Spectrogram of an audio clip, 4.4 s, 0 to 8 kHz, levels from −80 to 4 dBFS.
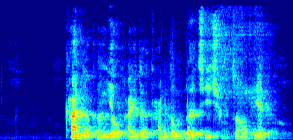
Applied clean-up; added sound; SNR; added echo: neural separator model SepFormer DNS4.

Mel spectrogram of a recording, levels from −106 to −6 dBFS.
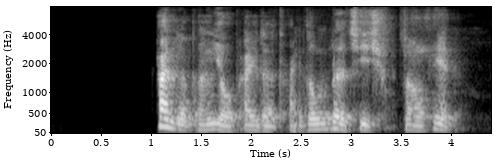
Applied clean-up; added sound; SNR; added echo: neural mask model DeepFilterNet 3.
